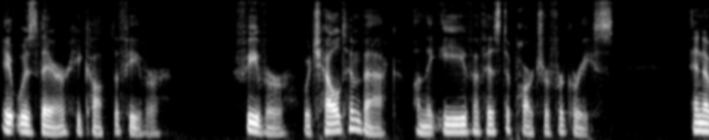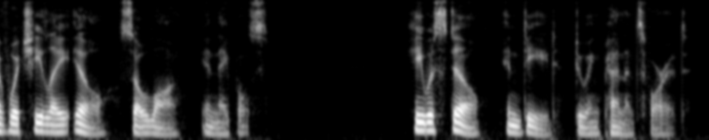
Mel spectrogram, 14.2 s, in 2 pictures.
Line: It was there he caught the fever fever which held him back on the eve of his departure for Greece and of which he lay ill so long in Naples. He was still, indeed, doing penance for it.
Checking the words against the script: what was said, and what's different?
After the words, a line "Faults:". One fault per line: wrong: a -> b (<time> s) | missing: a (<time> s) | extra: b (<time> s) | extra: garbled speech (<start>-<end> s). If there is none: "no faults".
It was there he caught the fever fever which held him back on the eve of his departure for Greece and of which he lay ill so long in Naples. He was still, indeed, doing penance for it.
Faults:
no faults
